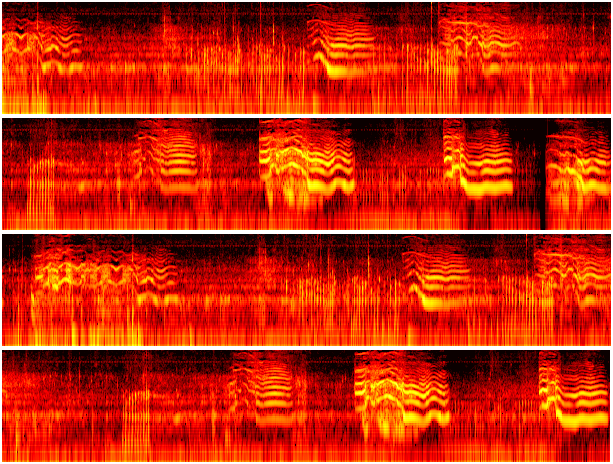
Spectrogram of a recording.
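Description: Killer whales (orcas) calling underwater: a continuous series of short, wavering, high-pitched calls, many gliding up or down in pitch, overlapping one another every second or two, with a faint steady tone underneath.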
